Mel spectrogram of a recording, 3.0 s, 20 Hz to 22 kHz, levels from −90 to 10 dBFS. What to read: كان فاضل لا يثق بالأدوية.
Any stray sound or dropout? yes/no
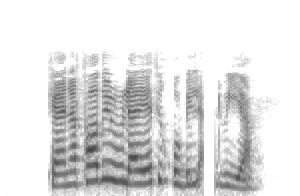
yes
